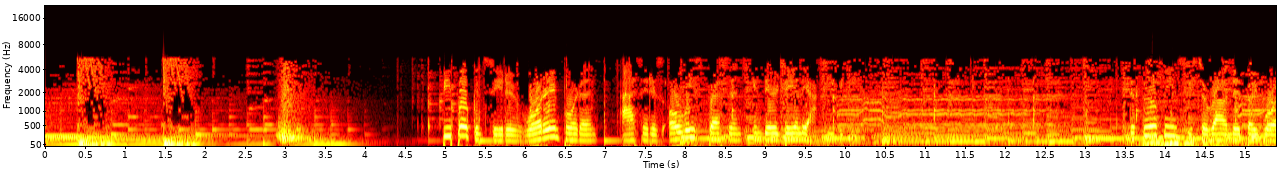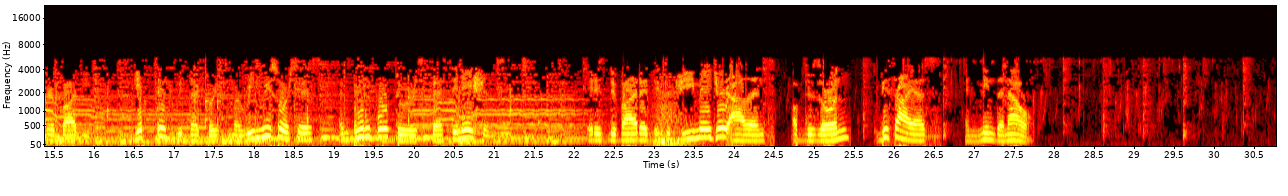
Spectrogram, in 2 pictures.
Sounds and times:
Music: 0:00.0 - 0:22.5
Speech: 0:05.0 - 0:10.0, 0:13.6 - 0:21.0, 0:22.2 - 0:27.8.

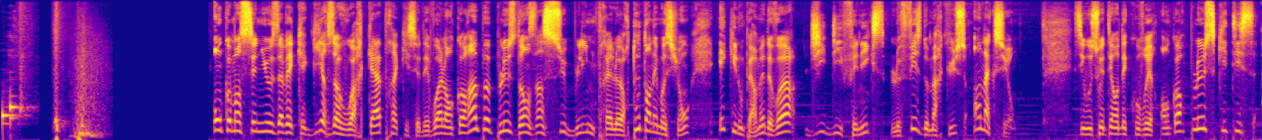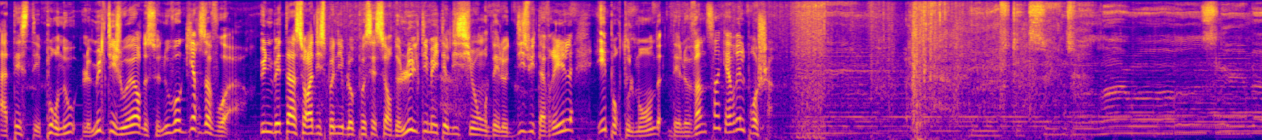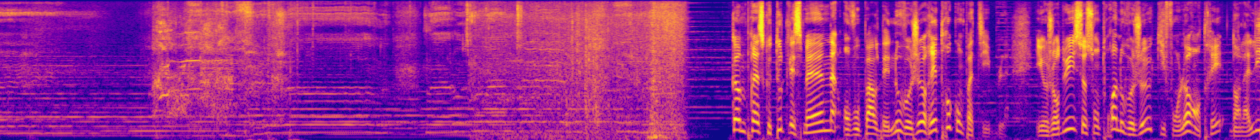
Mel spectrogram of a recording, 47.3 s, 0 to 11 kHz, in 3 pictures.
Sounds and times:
Music: 0:02.8 - 0:47.3.

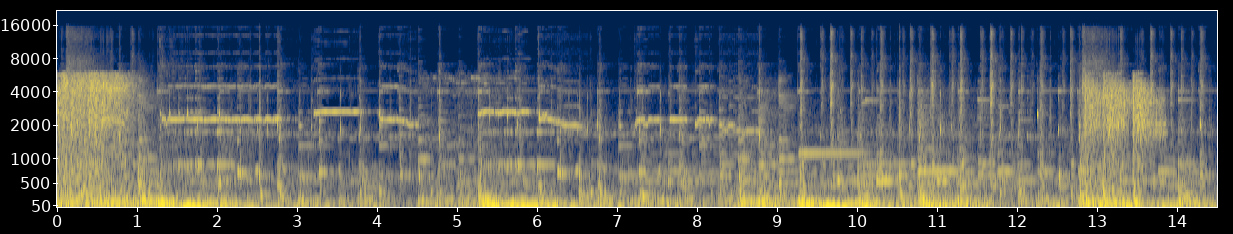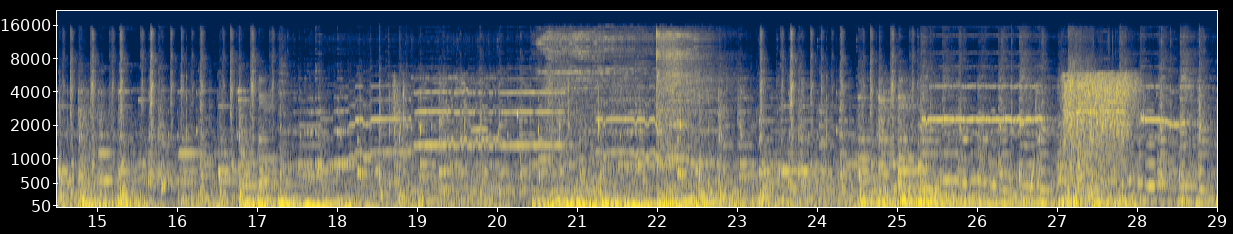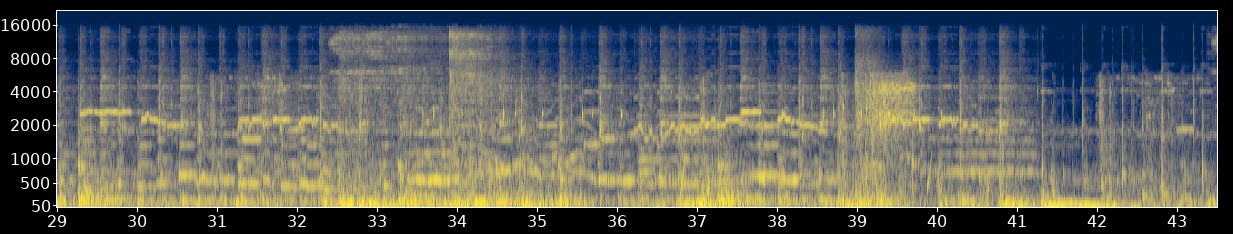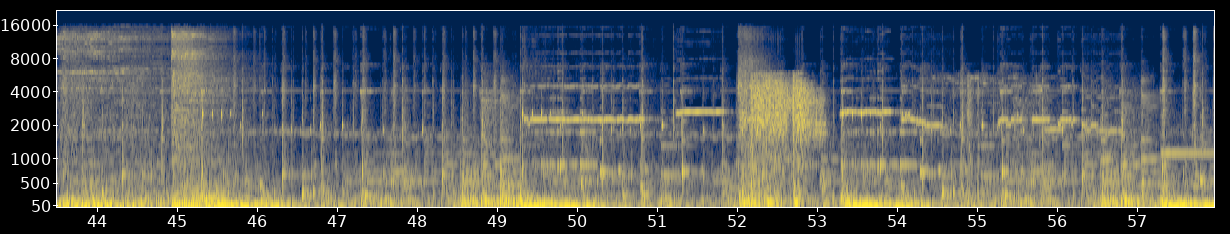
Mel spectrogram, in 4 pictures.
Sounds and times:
Music: 0:00.0 - 0:57.9.

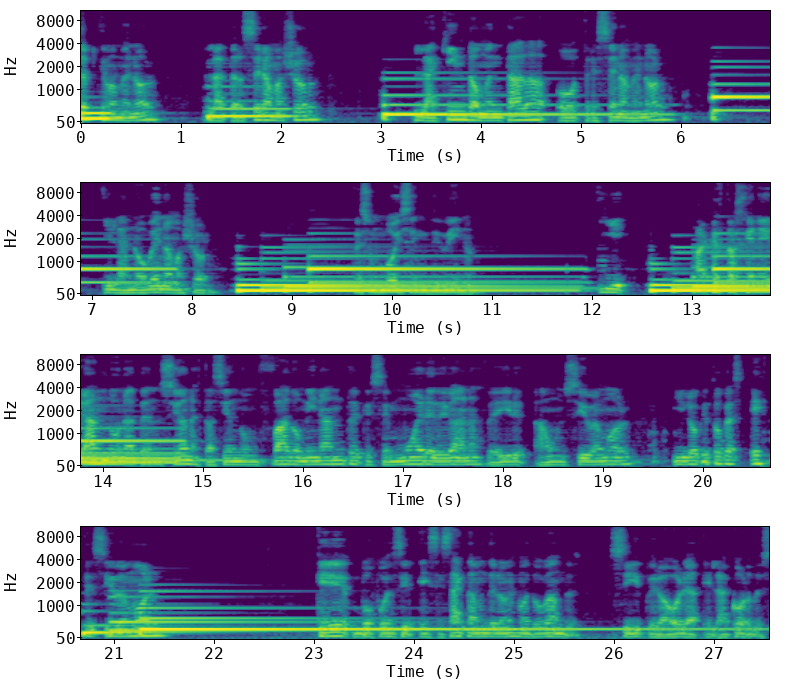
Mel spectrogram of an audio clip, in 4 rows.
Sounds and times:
Speech: 0:00.0 - 0:02.4, 0:03.3 - 0:06.0, 0:07.1 - 0:08.3, 0:09.6 - 0:10.9, 0:12.0 - 0:12.4, 0:13.0 - 0:21.5, 0:23.0 - 0:27.5
Electric guitar: 0:01.2 - 0:02.2, 0:03.0 - 0:15.2, 0:20.7 - 0:27.5.

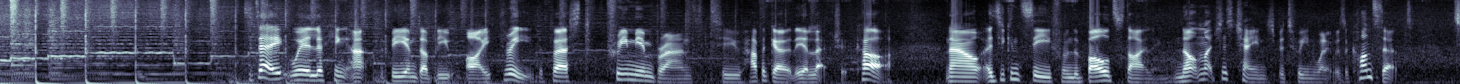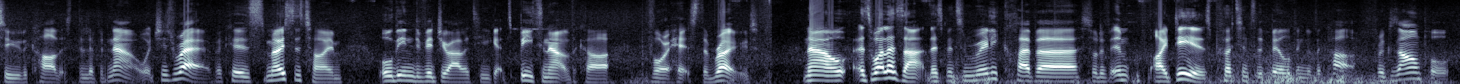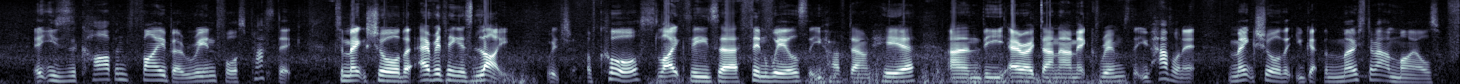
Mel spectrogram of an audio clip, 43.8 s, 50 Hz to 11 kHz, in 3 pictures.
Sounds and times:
Speech: 0:02.5 - 0:43.7.

